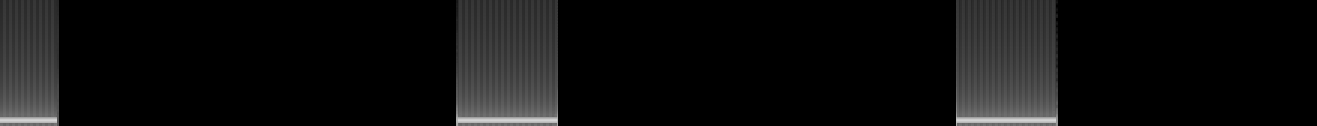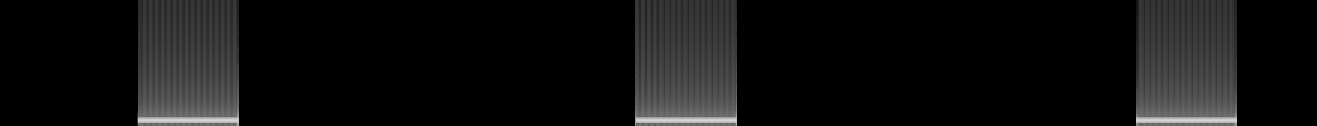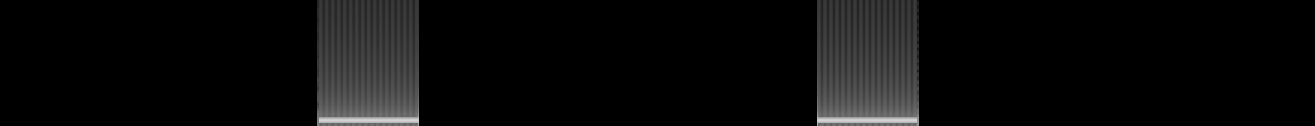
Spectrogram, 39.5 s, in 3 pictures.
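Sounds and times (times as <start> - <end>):
European ETSI telephone ringback tone: 0.0 - 0.6, 4.6 - 5.6, 9.6 - 10.6, 14.6 - 15.6, 19.6 - 20.6, 24.6 - 25.6, 29.5 - 30.6, 34.5 - 35.6.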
